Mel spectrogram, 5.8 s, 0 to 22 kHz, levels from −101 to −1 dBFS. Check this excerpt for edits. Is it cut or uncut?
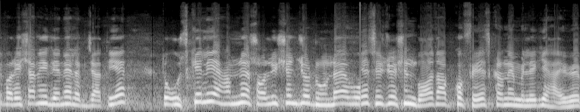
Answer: cut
